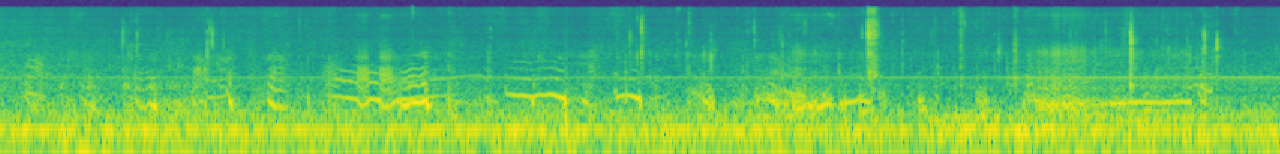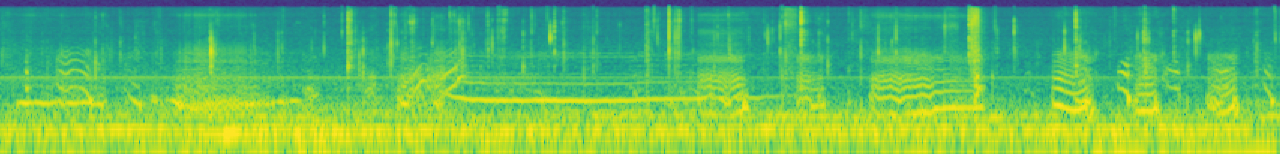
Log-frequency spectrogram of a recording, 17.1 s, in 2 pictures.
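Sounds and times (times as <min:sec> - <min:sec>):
puppies squeaking and whimpering: 0:00.2 - 0:17.0.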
